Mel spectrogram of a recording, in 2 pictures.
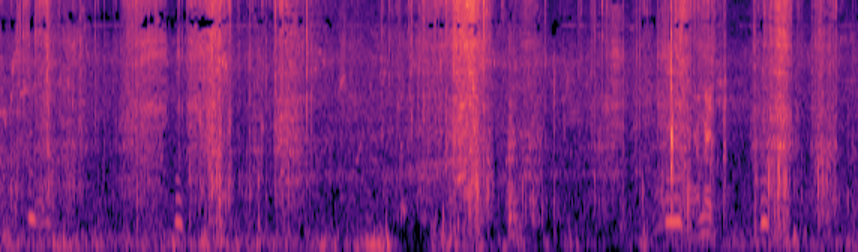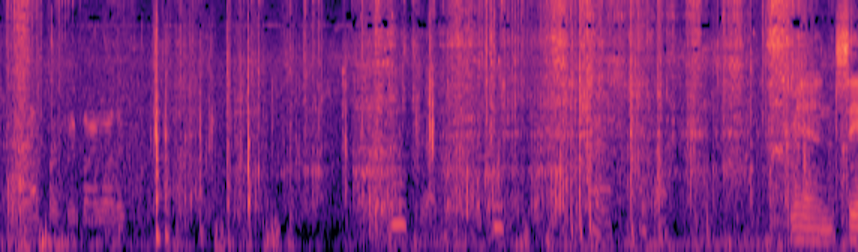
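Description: Small electric RC rock crawler working over rocks: scattered clicks and knocks of tires and chassis on stone, with a low rumble of wind on the microphone and brief laughter a couple of seconds in.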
